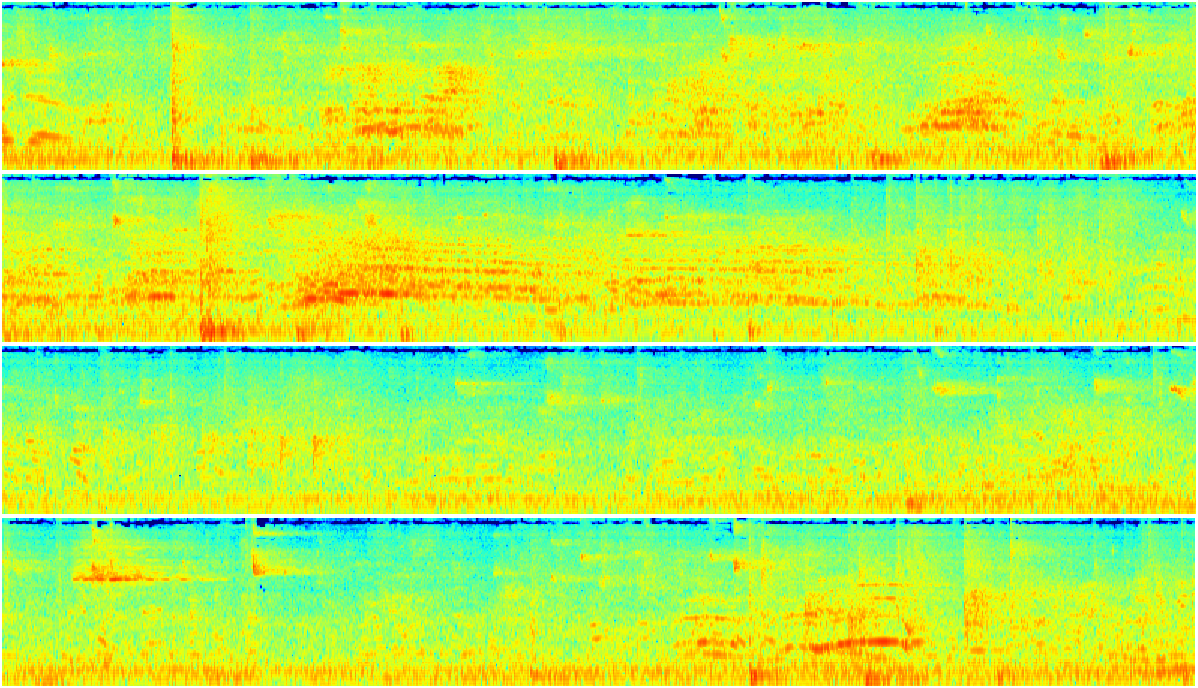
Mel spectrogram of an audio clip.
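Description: Indoor volleyball play: sharp smacks of the ball being hit and bouncing on the court, with players shouting and calling out over the echoing hum of a large gym.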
